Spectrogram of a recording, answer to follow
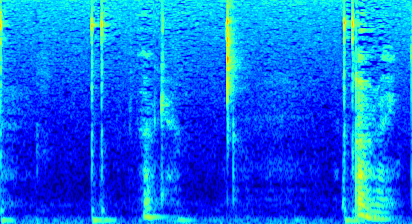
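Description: Computer mouse clicking: about four single clicks spaced roughly a second apart, with a voice starting just before the end.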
